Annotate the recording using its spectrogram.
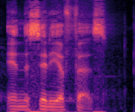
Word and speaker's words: Fez: City of Fez. Pronounced in Arabic, Fez.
